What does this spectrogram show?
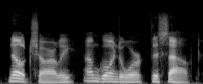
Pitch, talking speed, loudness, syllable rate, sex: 120 Hz, 235 wpm, -19 LUFS, 5.3 syllables/s, male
